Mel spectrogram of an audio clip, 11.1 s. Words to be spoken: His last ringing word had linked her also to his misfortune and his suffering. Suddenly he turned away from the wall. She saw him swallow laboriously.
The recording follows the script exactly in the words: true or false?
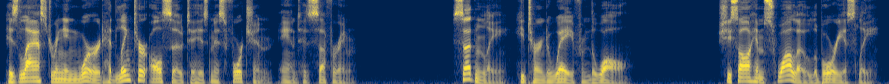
true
